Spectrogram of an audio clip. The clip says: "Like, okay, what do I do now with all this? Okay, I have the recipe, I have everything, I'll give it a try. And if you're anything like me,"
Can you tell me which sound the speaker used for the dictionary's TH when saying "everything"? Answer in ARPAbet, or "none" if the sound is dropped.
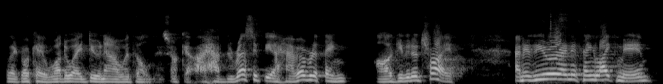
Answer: TH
